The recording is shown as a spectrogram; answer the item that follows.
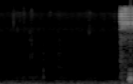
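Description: Nearly silent, with a few faint small clicks as a craft blade trims excess cold-porcelain clay from a figurine's collar. A woman's voice starts near the end.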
